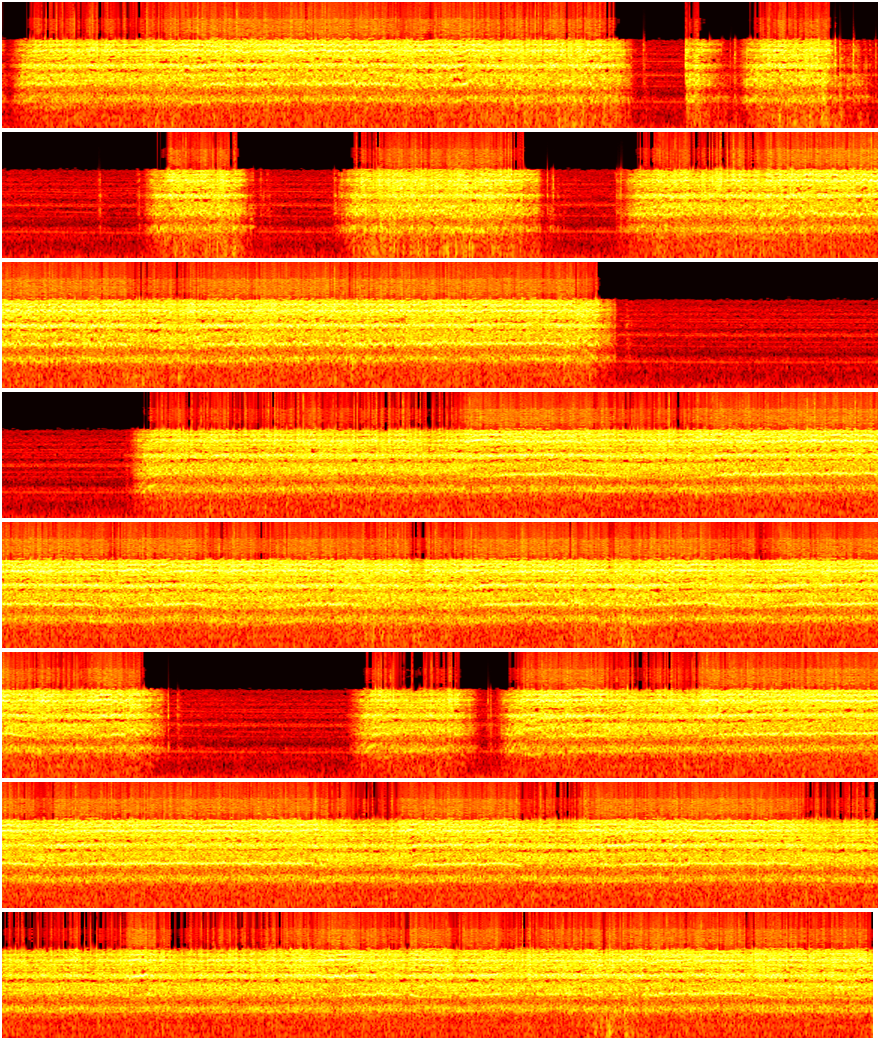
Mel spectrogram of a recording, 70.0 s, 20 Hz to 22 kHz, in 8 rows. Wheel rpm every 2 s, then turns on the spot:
140, 220, 210, 70, 30, 70, 130, 70, 210, 210, 220, 180, 0, 20, 180, 210, 210, 230, 220, 210, 220, 220, 130, 40, 130, 210, 230, 230, 220, 220, 210, 200, 210, 220, 220.
10-12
